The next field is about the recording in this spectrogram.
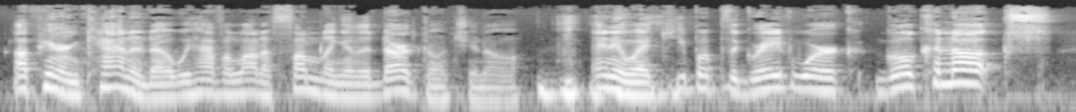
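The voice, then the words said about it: Put-on Canadian accent drifting Irish. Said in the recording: “That was very, like, Fargo meets Luck of the Irish. ... Whenever I do a Irish accent, it always inevitably, like, tumbles into a Canadian or like a Wisconsin accent.”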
